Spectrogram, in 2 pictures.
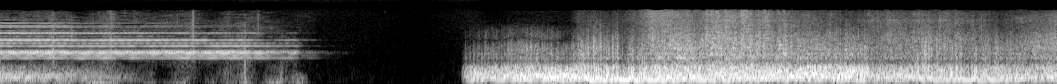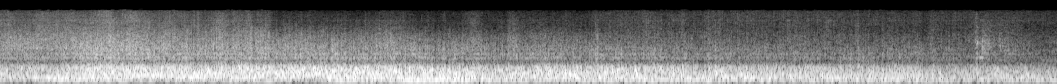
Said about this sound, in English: Explosions rock the Arctic landscape.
